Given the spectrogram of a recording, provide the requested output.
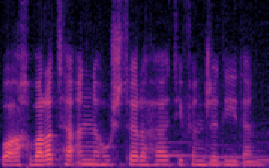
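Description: A woman narrating a novel as an audiobook in a steady, measured reading. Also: medium pitch. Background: background music.

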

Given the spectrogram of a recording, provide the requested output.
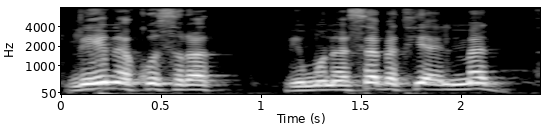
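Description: Fast-talking, with a high voice and a dark tone, a man with an Egyptian Arabic accent tutors a single student in recitation and grammar. He keeps asking questions, checking over and over that the student has understood.

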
